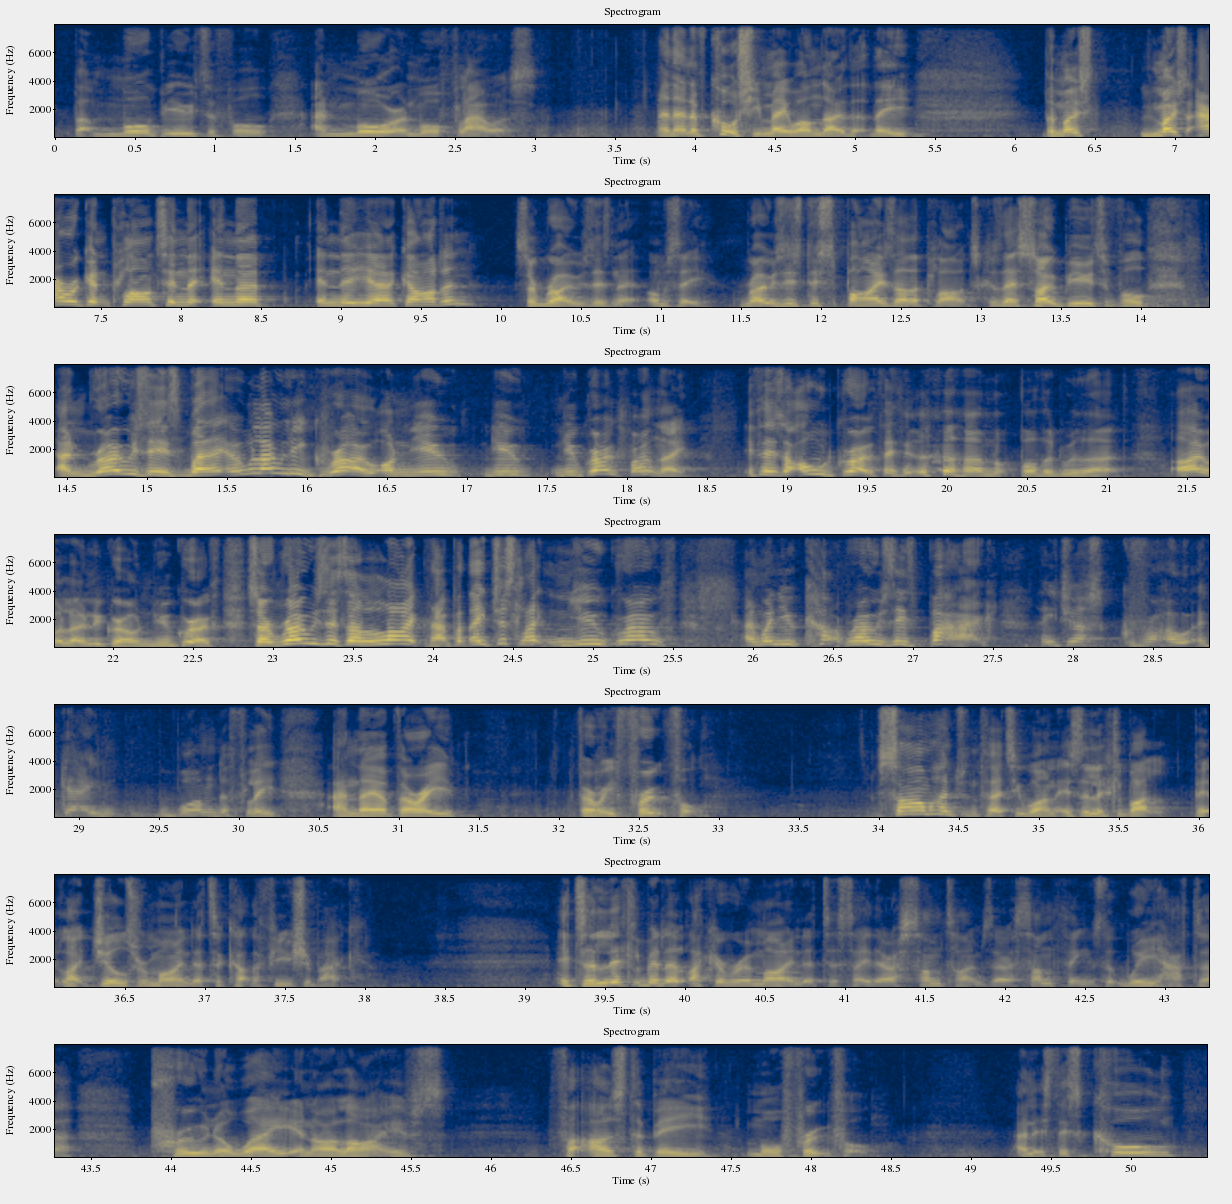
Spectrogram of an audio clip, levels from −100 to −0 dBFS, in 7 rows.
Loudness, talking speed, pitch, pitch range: -27 LUFS, 185 wpm, 155 Hz, 135-205 Hz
